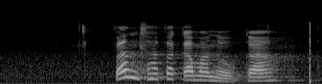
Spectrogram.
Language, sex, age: Tswana, male, 23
